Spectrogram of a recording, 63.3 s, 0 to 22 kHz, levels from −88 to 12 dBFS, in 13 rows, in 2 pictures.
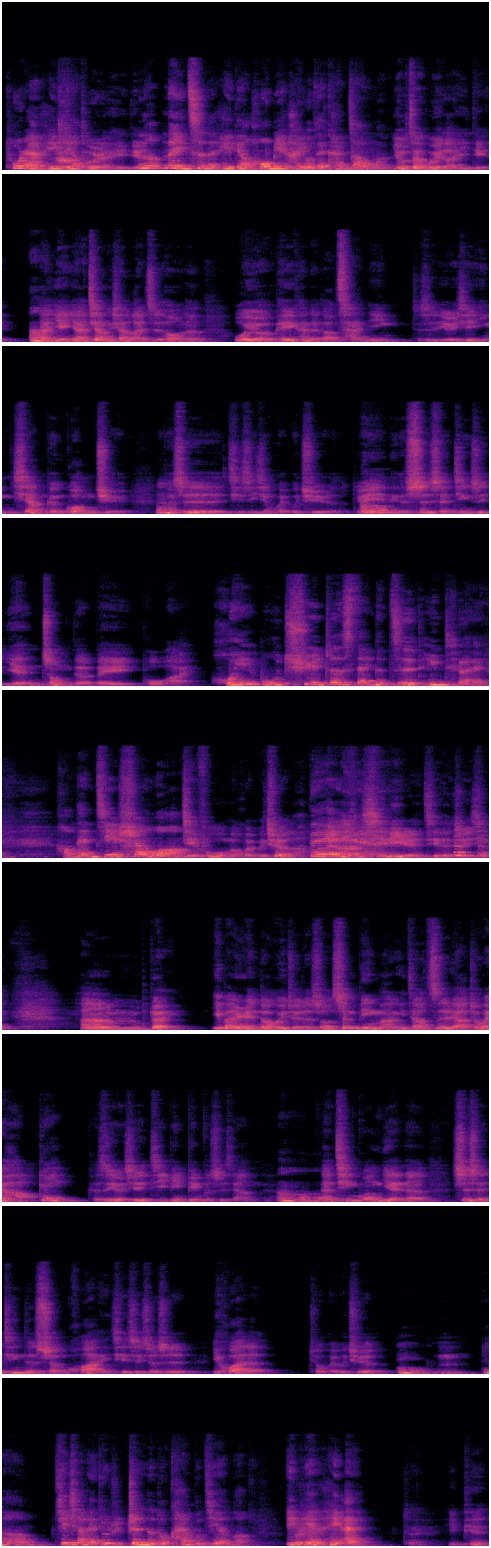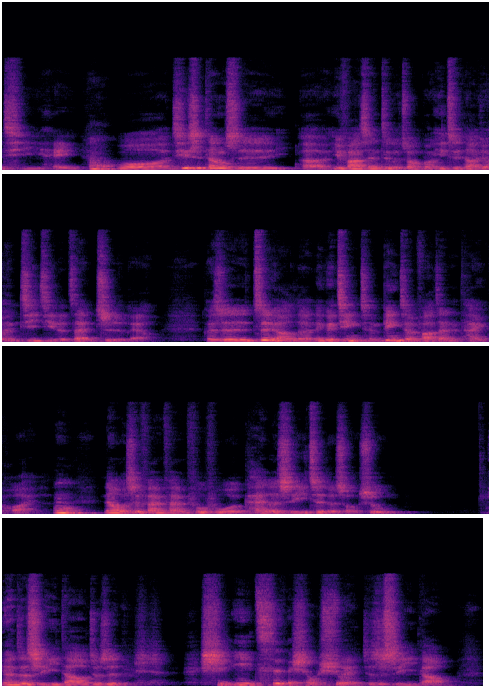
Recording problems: off-mic speech; far
room echo; slight; dies away in 0.3 s
thin; very slightly; fading below 400 Hz

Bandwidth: 14.5 kHz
